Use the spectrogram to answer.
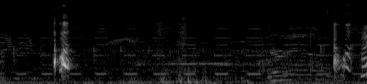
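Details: Pet dog that often has hiccups: two sharp, brief hiccup jerks about three seconds apart, with soft music behind.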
